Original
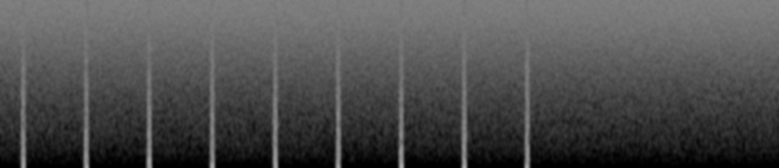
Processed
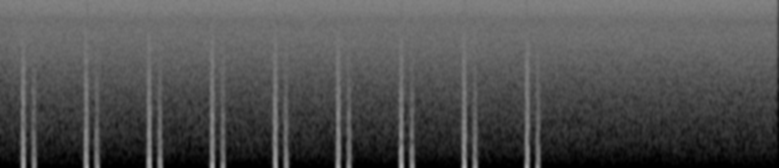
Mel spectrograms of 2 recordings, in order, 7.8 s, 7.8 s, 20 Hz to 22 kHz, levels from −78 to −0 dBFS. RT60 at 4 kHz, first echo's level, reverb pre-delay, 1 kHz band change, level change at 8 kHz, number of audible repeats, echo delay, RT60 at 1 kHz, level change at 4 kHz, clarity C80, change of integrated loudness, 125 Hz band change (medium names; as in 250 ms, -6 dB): no reverb, -7.5 dB, no reverb, +0.5 dB, -0.5 dB, 1, 107 ms, no reverb, +0.5 dB, no reverb, -0.5 dB, +0.5 dB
